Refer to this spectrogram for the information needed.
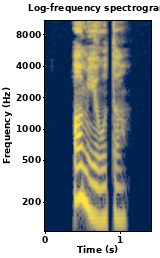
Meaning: since (from the time that)
- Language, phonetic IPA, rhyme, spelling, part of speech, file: Hungarian, [ˈɒmijoːtɒ], -tɒ, amióta, adverb, Hu-amióta.ogg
